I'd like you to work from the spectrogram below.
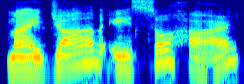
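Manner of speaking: very slow, drawn-out teacher's example; slow model sentence. Shown as a demonstration. Teacher models a corrected sentence for students, very slowly. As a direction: stretch each word, lingering on "so". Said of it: "uno puede decir algo como".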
